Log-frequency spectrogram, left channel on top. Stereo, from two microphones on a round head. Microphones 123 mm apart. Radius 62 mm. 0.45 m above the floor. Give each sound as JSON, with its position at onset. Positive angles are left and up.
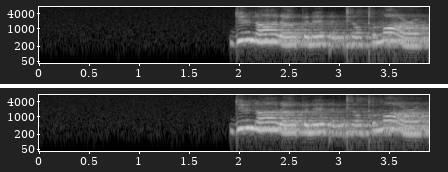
{"t": 1.9, "sound": "a woman speaking", "side_deg": 35, "distance_m": 1.4}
